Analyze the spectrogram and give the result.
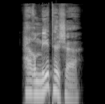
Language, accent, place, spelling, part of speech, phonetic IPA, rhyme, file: German, Germany, Berlin, hermetischer, adjective, [hɛʁˈmeːtɪʃɐ], -eːtɪʃɐ, De-hermetischer.ogg
- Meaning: 1. comparative degree of hermetisch 2. inflection of hermetisch: strong/mixed nominative masculine singular 3. inflection of hermetisch: strong genitive/dative feminine singular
